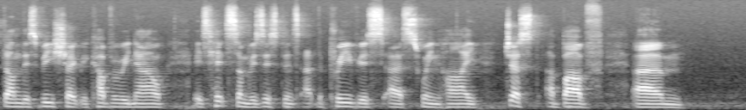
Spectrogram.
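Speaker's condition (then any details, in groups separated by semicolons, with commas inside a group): No condition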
